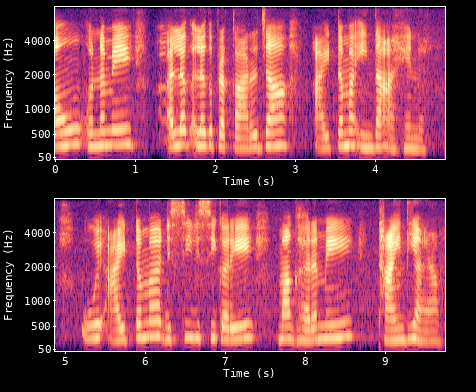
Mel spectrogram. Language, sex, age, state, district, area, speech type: Sindhi, female, 18-30, Madhya Pradesh, Katni, urban, spontaneous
